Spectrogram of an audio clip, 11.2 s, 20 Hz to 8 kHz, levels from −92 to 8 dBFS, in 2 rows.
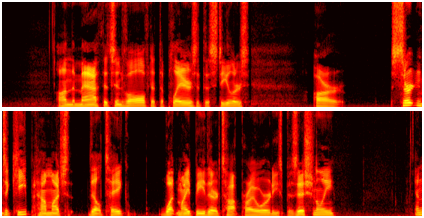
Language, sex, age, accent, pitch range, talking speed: English, male, 40-59, American, 115-135 Hz, 150 wpm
